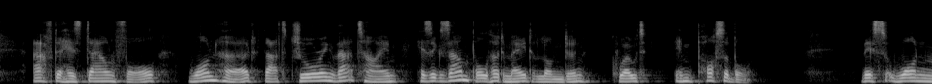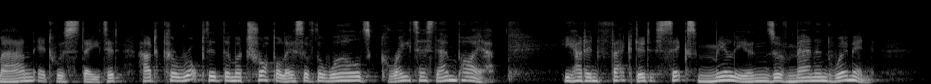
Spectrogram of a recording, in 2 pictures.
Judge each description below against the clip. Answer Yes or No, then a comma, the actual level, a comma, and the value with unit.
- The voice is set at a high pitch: No, medium, 155 Hz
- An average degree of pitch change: Yes, average, 3.8 semitones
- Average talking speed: No, slow, 130 wpm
